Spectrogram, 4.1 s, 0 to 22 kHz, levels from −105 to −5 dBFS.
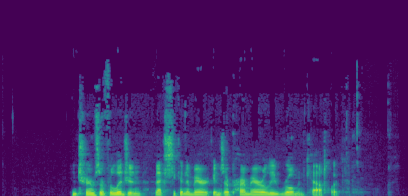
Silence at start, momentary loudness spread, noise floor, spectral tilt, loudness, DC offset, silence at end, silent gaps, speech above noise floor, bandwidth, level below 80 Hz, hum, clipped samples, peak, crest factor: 0.75 s; 8 LU; -89 dBFS; -6 dB/octave; -23 LUFS; under 0.1%; 0.7 s; none; 66 dB; 14 kHz; -66 dBFS; none; under 0.1%; -4 dBFS; 20 dB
